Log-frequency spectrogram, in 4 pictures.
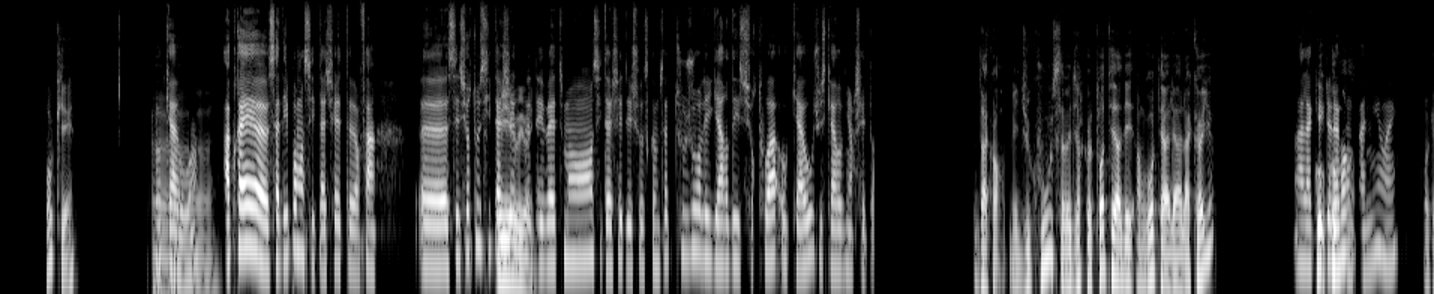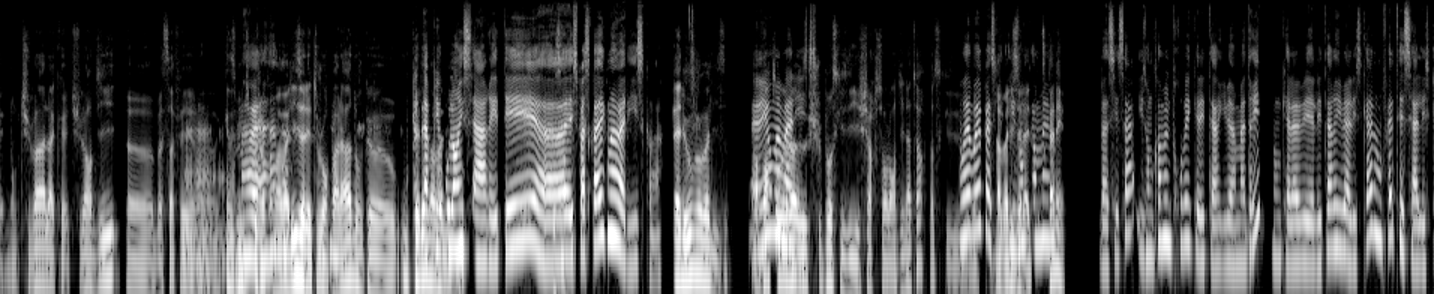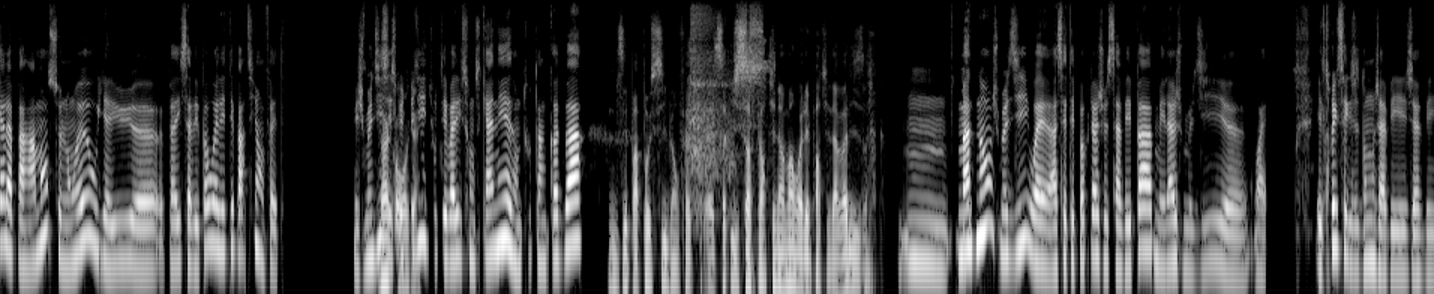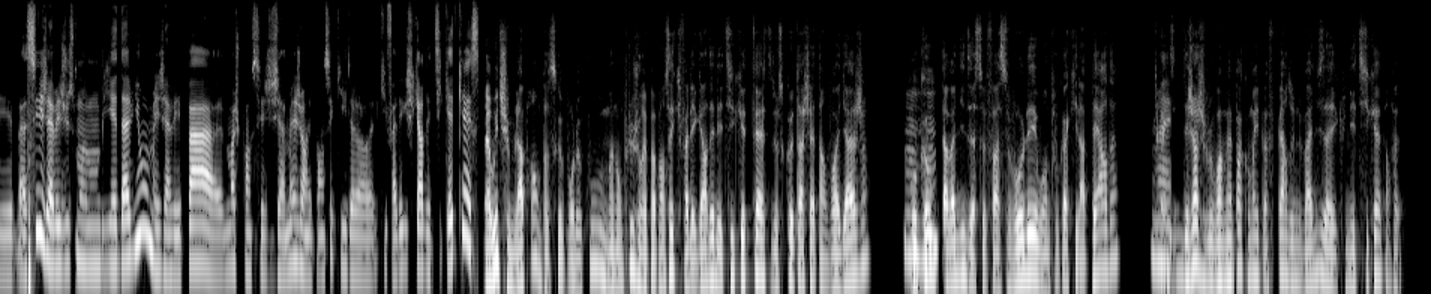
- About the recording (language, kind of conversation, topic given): French, podcast, Comment as-tu géré la perte de ta valise à l’aéroport ?
- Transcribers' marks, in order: chuckle; sigh; chuckle; tapping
